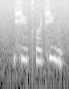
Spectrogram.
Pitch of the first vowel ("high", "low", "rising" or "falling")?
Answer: rising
